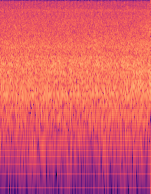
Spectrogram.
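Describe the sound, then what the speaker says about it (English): A car engine idles after a new battery and alternator fit, a steady broadband hum and rumble with no talk. "right now the engine running"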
